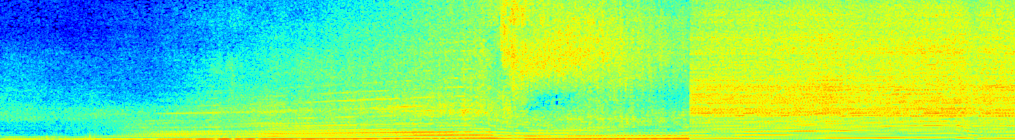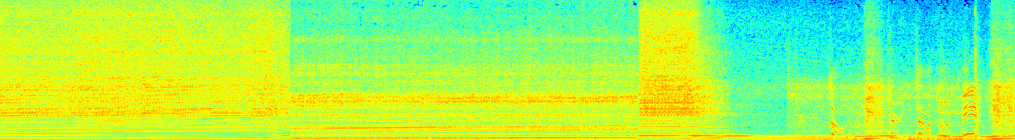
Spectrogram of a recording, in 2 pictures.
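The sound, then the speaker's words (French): A car engine revs hard in repeated pulls, its droning whine climbing in pitch and dropping abruptly at several gear changes, loud throughout while a man talks over it. “C'est merveilleux, je vais pouvoir commencer à monter un peu dans les tours.”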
